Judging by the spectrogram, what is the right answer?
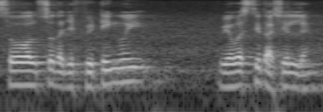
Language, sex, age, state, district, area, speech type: Goan Konkani, male, 45-60, Goa, Bardez, rural, spontaneous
